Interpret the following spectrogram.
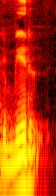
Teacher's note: یہ میم را زیر مر رائے ساکنہ سے پہلے زیر ہے مگر اس کو پر پڑھنا ہے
